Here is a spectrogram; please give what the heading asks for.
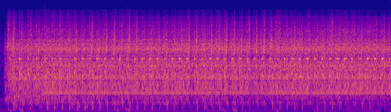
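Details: Sewing machine stitching a Spring Roll Pouch: fast, even stitching at about three beats a second with a slightly hard, clunky tick on each stroke; a dull needle or dry mechanism is suspected, not confirmed.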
